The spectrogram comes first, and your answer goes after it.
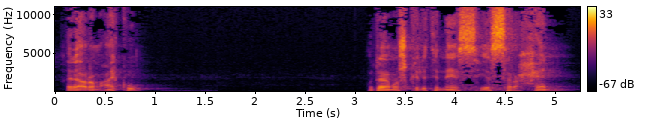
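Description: A man preaching a sermon with an Egyptian accent, emphatic and full of rhetorical questions, his voice swelling into loud bursts. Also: mid-range voice, fairly quick. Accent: Egyptian Arabic.

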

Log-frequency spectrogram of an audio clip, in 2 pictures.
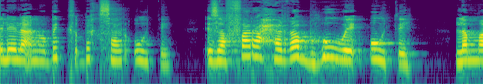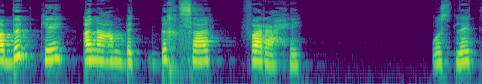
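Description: A woman with a Lebanese accent preaching a sermon, asking the congregation questions, dropping in English words and slowing down for scripture. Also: a little high, fairly bright tone. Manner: mixes Arabic with English words, asks the audience questions.

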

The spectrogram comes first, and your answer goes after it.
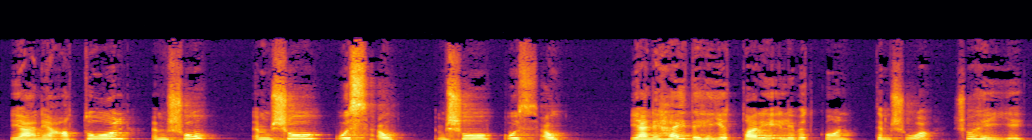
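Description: A woman with a Lebanese accent preaching a sermon, asking the congregation questions, dropping in English words and slowing down for scripture. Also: mid-range voice. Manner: mixes Arabic with English words, asks the audience questions.

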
